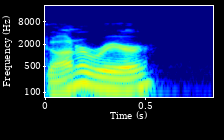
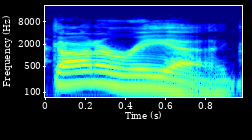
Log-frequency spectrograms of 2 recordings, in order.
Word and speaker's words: gonorrhea: You're saying it wrong, Buffer. It's gonorrhea. Gonorrhea, not gonorrhea. – That's like diarrhea.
